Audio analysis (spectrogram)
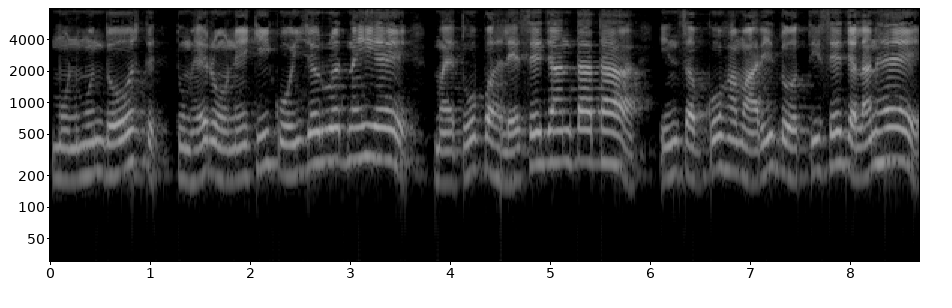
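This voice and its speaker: This is a cartoonish character voice that sounds female. The pitch sits fairly high for a woman. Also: fairly slow pace. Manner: warm, sincere, reassuring.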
